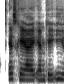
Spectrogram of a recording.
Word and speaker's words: skinke: This one, if you see the last parts of the word, S-K-I-N-K-E is the Norwegian spelling, skinka. So skinke, skinka, they're slightly different. The E on the end is pronounced E.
